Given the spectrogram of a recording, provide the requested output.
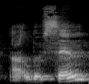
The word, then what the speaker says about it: Lucin: Lucin, is that how you say it? Yeah, well, that's where his farm is.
